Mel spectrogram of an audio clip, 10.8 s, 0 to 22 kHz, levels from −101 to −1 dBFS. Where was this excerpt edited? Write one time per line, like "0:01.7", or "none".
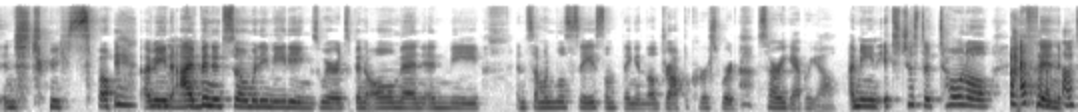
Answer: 0:01.4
